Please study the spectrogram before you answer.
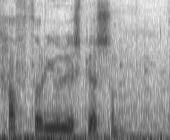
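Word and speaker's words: Hafþór Júlíus Björnsson: what it is but today I just can't pronounce it right th could you please sure my name is haor Julius Bon see how hard because you did you did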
